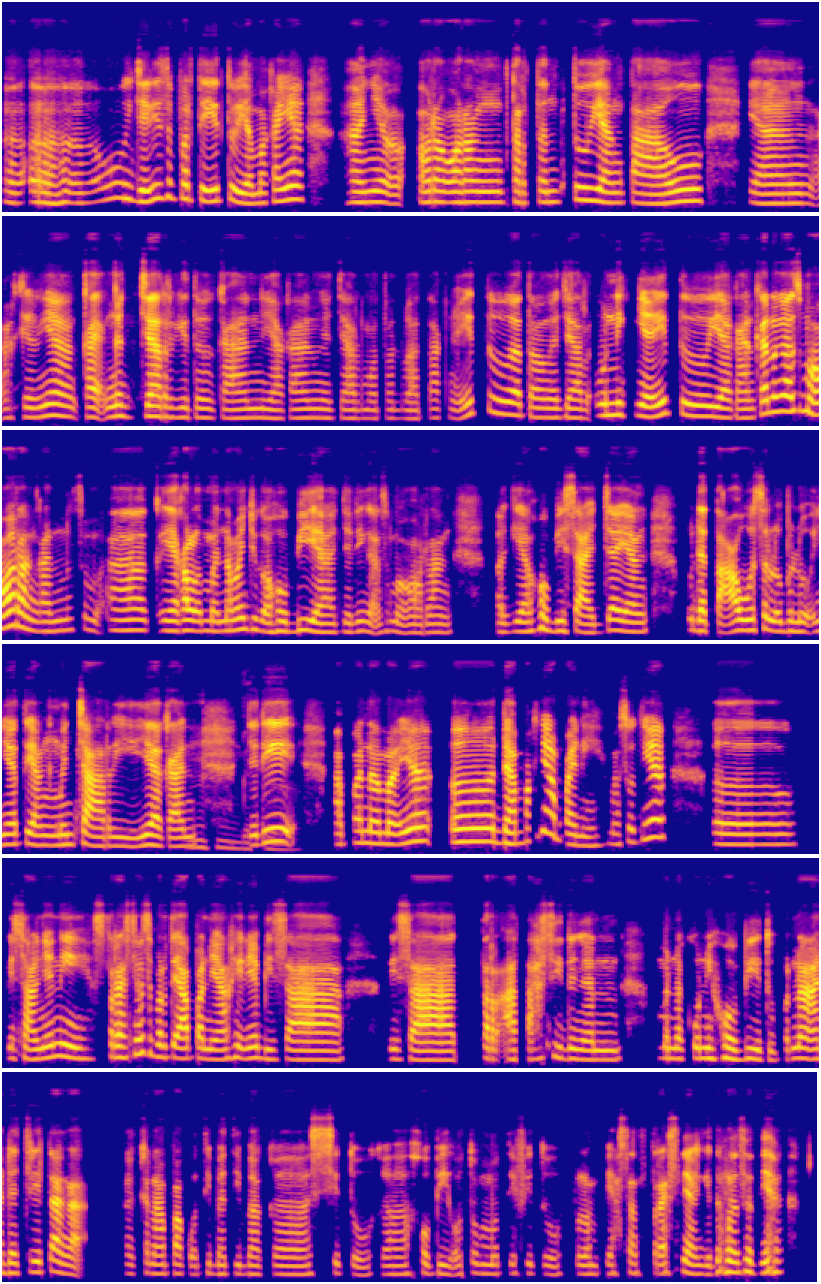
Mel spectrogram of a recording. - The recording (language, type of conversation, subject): Indonesian, podcast, Bagaimana hobimu membantumu mengatasi stres?
- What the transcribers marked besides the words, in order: laughing while speaking: "gitu maksudnya?"; other background noise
